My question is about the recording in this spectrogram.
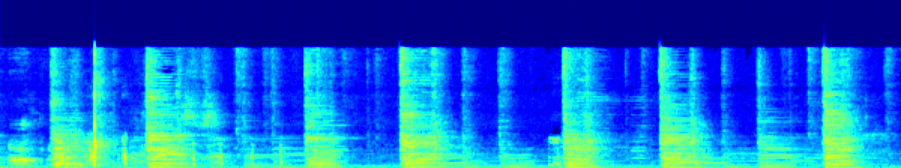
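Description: Acoustic guitar strumming chords in a steady rhythm, about two strokes a second.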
